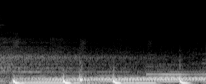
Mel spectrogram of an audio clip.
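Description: Instrumental hip-hop beat: deep kick drums with a quickly falling pitch hitting a few times a second under a held low synth chord.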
